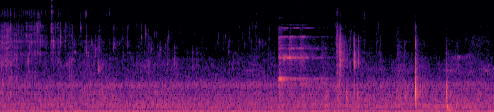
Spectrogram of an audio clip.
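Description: Water runs and drips quietly while soaked chana dal is washed in a kitchen, with a few soft splashes and clinks later on, all faint and close.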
